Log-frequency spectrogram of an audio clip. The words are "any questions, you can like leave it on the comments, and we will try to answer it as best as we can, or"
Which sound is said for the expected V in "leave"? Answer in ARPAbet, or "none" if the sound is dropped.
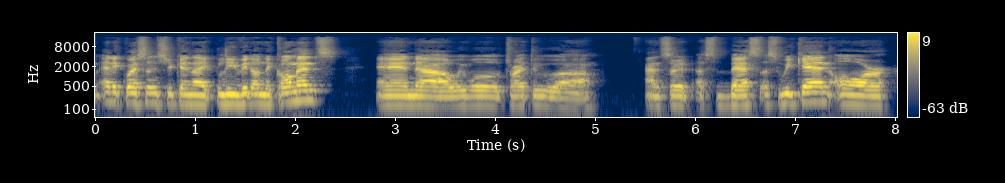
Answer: V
